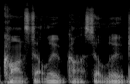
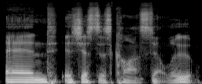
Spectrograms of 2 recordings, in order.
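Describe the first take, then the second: First: Each repeat softer, dying away; fading echo. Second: Said in the usual way. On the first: Shown as a demonstration. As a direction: let the words trail off into near silence. Echoing the phrase, fading out.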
